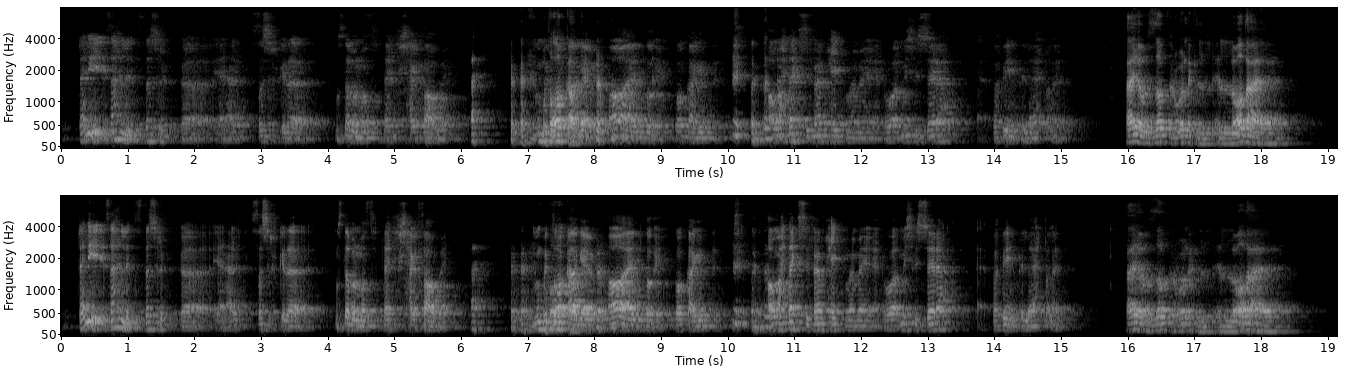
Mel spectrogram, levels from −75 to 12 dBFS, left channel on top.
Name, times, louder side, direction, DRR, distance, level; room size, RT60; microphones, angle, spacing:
voice 1, 0.3-3.8 4.1-5.8 7.1-13.3 14.0-15.0, right 4 dB, 60° right, 4 dB, 0.4 m, -31 dB
voice 2, 6.7-8.1 10.1-10.6 16.0-18.3, left 3 dB, 45° left, 3 dB, 0.3 m, -28 dB
2.1 x 2.0 x 3.3 m, 1.0 s
head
